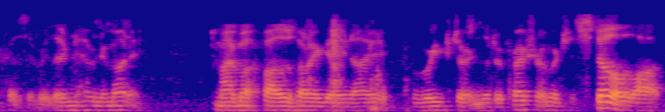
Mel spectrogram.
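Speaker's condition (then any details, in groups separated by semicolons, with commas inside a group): Tongue cancer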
